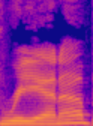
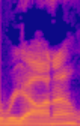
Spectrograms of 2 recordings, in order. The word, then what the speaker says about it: Rihanna: Technically, it's Rihanna, but I feel like we all got so used to calling her Rihanna, like whatever.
